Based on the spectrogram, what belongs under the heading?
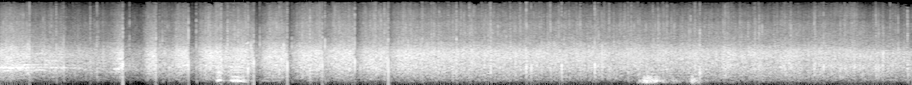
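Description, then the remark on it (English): A live audience at the Royal Theatre applauds special guest Keith Higgins steadily for several seconds, a dense wash of clapping with a few sharper individual claps standing out, holding at a fairly loud, even level throughout. “Big round of applause, please, for Keith Higgins, our special guest tonight.”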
